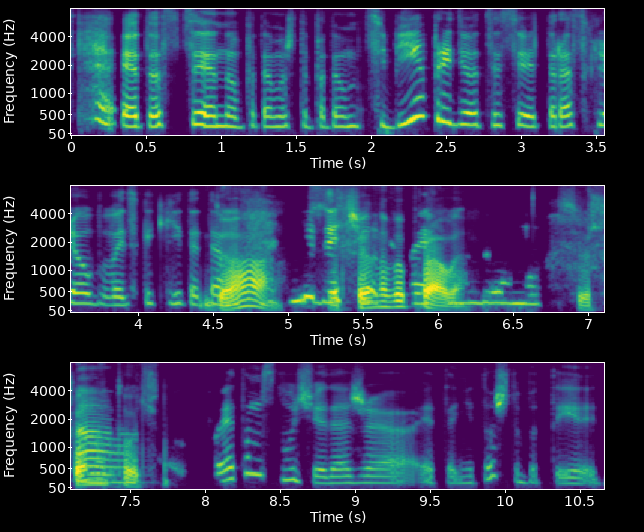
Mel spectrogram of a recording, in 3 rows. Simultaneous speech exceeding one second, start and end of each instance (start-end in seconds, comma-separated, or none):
4.4-6.2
